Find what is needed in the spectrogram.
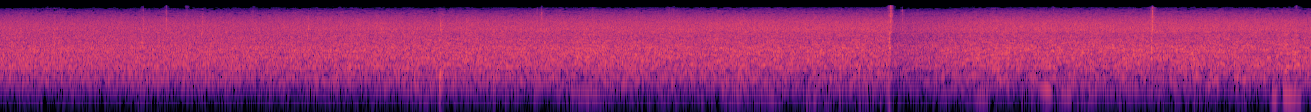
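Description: Steady rush of flowing river water over a shallow, stony bed, with a brief dip about nine seconds in.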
